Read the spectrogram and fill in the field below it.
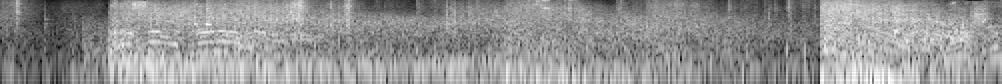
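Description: Grenade explosion and gunfire in the online shooter A.V.A on the Castle Rock map. A loud, dense roar of gunfire runs throughout, with abrupt blasts near the start and again toward the end.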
